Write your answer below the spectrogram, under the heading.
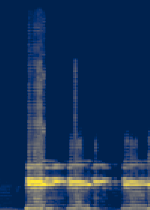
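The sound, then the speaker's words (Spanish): A car horn honks loudly in a few short, bright bursts with brief gaps between them, and no other sound around them. “Dale tres veces a ese claxon”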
